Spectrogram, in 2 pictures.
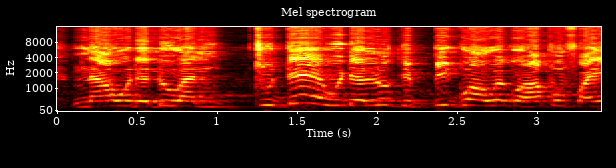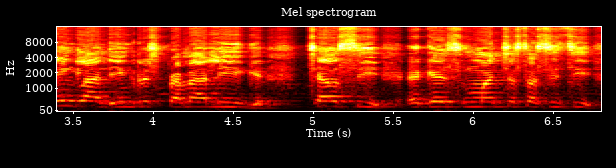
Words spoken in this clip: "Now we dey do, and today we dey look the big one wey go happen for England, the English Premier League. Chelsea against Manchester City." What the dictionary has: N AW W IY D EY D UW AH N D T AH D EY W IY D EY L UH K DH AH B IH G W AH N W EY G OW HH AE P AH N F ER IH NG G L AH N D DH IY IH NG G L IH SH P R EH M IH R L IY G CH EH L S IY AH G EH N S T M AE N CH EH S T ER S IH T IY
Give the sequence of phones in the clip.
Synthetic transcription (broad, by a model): N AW W IY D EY D UW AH N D T AH D EY W IY D EY L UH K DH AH B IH G W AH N W EY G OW HH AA P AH N F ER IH NG G L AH N D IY NG G L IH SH P R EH M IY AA L IY G CH EH L S IY AH G EH N S T M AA N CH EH S T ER S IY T IY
